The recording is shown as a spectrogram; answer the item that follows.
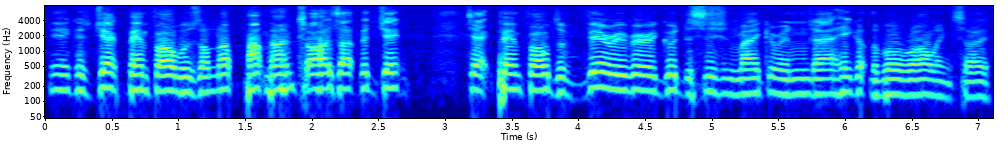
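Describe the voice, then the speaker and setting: Chatty Australian footy co-commentator. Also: male voice, on the high side, steady tone, a little fast, few pauses, a little mellow, no echo. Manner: chatty, rambling, many fillers. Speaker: expert co-commentator. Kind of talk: casual match analysis.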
